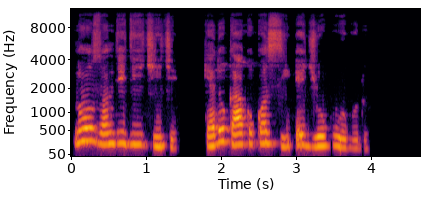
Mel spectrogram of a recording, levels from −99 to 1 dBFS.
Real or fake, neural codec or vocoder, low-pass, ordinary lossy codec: fake; vocoder, 44.1 kHz, 128 mel bands every 256 samples, BigVGAN v2; 10.8 kHz; none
